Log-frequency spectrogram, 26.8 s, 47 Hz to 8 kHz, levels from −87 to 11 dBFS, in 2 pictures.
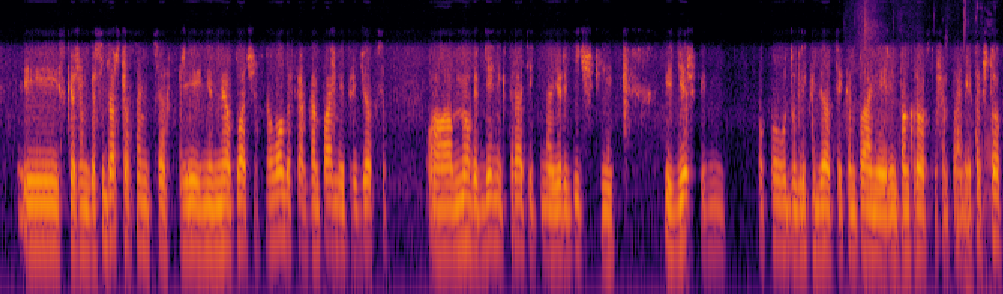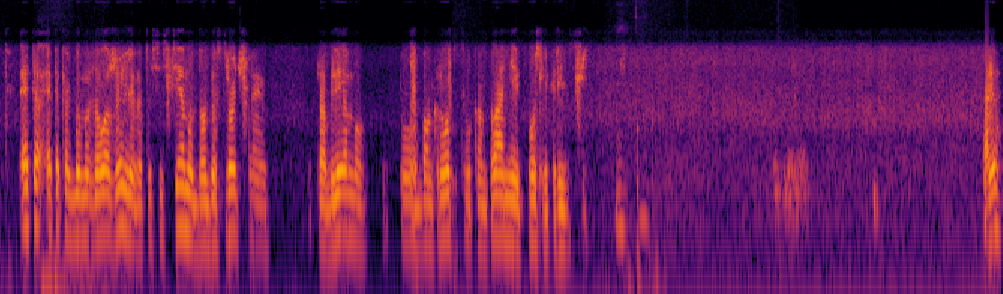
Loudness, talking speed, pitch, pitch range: -18 LUFS, 95 wpm, 115 Hz, 105-125 Hz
